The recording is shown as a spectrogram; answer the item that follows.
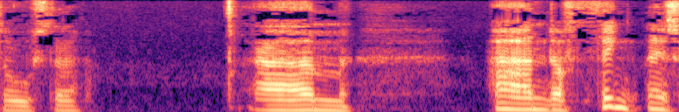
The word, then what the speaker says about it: Alcester: back i need to stop at ulster or all sester but it's pronounced ulster um and i think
